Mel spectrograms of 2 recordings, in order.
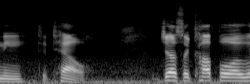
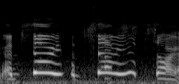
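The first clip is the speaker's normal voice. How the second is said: panicked apology; faster than usual. Retold or imitated. Scared kid apologizing to crying teacher, high frantic pleading. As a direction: beg forgiveness in a squeaky panic. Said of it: "I am going".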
